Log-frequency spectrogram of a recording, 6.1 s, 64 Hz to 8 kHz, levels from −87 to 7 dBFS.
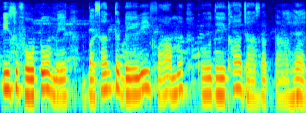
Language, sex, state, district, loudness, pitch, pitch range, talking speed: Hindi, male, Bihar, Katihar, -18 LUFS, 145 Hz, 135-175 Hz, 110 wpm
